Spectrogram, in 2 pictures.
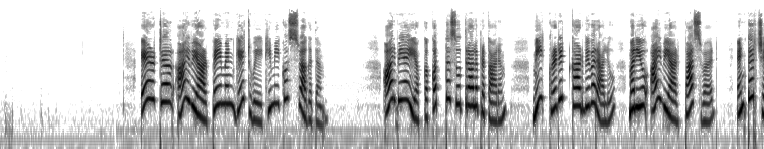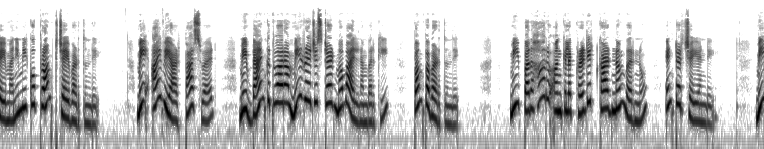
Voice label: Telugu, F, IVR

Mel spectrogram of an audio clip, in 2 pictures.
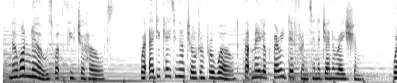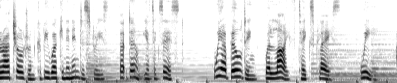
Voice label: Welsh English F Corporate, accent of wales

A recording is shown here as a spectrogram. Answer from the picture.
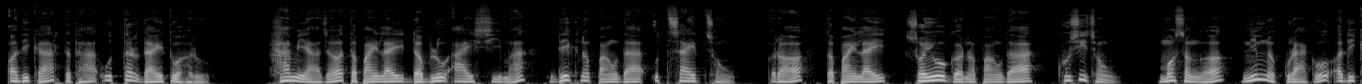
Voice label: Nepalese M

